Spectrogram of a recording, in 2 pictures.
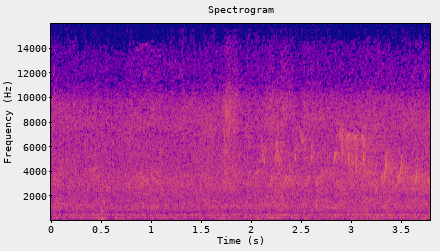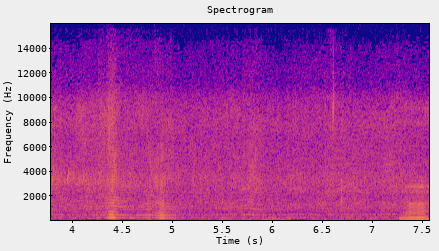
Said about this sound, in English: the bees are really getting rammy.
